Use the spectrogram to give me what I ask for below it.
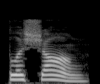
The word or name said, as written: blachong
